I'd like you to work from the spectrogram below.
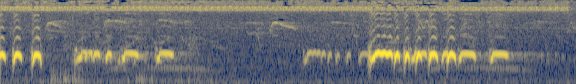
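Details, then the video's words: Local zebra doves (perkutut) giving soft, rapid cooing trills near one pitch in two bursts of quick repeated notes with a brief pause, calling back and forth, used as a lure call to set other doves cooing; steady high hiss. "SUARA PERKUTUT LOKAL SAUT SAUTAN, PERKUTUT MANAPUN LANGSUNG NYAUT"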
